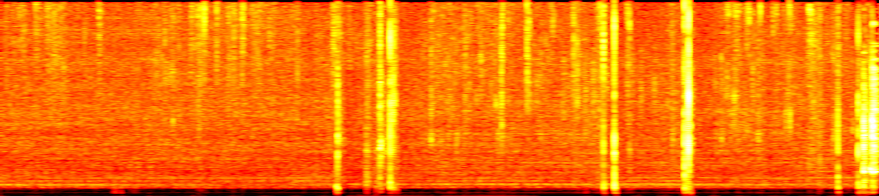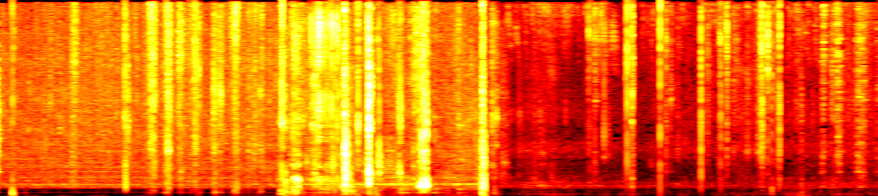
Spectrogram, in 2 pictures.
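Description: Hand-squeezing limes over a plastic tub: scattered taps and knocks of hands and lime halves against the plastic container, busiest and loudest for a second or so shortly before the end, over a steady hiss with a faint high whine. About ten seconds in it cuts abruptly to a quieter background with a few light ticks.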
